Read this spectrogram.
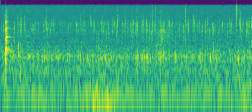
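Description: A spoon stirs thick stew in a pot.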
